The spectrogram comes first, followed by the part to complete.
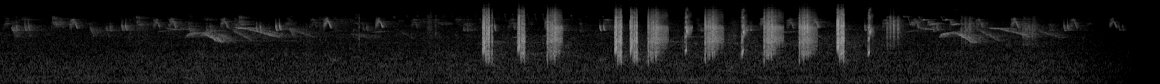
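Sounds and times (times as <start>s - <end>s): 
Talamanca hummingbird Eugenes spectabilis uttering loud sharp high chip notes: 4.8s - 9.0s.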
